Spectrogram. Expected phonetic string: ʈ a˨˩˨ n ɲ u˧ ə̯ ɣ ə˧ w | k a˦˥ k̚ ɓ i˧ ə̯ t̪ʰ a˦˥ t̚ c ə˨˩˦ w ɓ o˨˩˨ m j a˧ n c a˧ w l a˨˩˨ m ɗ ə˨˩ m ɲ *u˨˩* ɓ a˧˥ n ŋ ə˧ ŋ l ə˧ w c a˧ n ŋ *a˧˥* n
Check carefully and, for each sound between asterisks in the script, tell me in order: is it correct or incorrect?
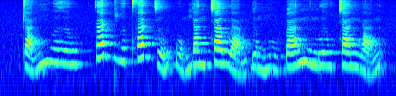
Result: correct, incorrect: a˨˩˦

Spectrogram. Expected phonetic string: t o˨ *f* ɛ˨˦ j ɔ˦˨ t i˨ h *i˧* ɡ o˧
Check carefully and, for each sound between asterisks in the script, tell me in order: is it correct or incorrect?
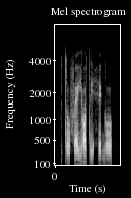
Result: correct, incorrect: e˧

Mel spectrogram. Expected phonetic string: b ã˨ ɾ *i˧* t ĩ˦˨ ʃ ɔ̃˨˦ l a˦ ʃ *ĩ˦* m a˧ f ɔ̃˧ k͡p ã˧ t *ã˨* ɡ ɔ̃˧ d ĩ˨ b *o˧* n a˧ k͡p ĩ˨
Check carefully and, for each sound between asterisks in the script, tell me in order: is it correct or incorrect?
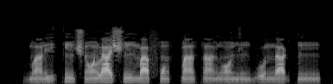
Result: incorrect: i˨˦, correct, correct, incorrect: o˨˦

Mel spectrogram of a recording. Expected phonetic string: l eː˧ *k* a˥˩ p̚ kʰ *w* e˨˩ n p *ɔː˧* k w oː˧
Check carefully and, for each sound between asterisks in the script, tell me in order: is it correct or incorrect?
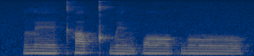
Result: incorrect: kʰ, correct, correct

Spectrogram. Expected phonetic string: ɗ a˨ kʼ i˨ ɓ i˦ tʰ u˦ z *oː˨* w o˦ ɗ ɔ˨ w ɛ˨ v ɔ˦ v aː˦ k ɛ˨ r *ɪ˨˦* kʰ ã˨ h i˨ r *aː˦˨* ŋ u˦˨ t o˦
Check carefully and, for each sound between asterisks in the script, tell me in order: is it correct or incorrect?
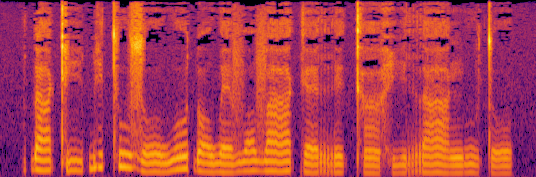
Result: correct, correct, correct

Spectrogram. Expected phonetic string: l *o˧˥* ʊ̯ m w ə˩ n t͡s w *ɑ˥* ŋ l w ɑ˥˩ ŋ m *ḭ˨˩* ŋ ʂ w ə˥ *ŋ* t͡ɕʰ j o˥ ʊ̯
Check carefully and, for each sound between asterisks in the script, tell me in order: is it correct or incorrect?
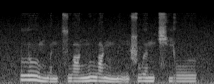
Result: incorrect: o˥˩, incorrect: ɑ˧˥, correct, incorrect: n

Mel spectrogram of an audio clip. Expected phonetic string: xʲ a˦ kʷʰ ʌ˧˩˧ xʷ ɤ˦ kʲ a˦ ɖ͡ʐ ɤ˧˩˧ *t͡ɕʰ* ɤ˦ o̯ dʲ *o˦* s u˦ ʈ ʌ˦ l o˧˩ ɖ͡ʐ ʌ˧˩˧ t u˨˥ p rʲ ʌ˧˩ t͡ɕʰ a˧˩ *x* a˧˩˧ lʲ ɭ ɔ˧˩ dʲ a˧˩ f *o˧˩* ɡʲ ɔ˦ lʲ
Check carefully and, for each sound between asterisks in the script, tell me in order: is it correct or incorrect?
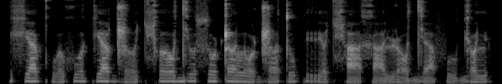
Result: correct, incorrect: u˦, correct, incorrect: u˧˩

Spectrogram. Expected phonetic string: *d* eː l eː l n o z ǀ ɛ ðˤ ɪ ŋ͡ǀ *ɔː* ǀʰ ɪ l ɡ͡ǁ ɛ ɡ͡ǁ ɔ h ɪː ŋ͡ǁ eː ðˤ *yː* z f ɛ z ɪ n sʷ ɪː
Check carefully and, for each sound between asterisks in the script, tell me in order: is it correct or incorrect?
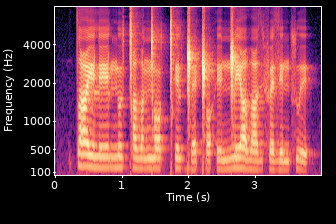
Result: incorrect: tˤ, correct, incorrect: eː

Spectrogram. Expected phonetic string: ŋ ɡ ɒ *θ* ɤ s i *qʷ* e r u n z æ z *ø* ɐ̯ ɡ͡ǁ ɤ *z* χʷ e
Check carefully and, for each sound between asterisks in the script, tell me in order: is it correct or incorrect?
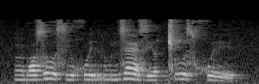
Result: incorrect: z, incorrect: χʷ, incorrect: e, correct

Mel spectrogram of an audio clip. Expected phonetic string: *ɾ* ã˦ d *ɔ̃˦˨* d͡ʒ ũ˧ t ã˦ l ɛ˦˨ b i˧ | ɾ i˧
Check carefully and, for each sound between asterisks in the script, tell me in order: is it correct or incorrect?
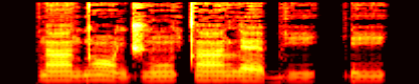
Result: correct, correct

